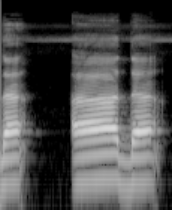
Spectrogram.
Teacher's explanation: زبر کو جلدی پڑھیں، تھوڑا بھی نہ کھینچیں، زبر کی آواز اوپر کو اٹھتی ہے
